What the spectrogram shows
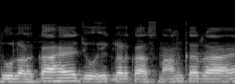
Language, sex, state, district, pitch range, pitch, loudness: Hindi, male, Jharkhand, Deoghar, 130-140 Hz, 135 Hz, -17 LUFS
